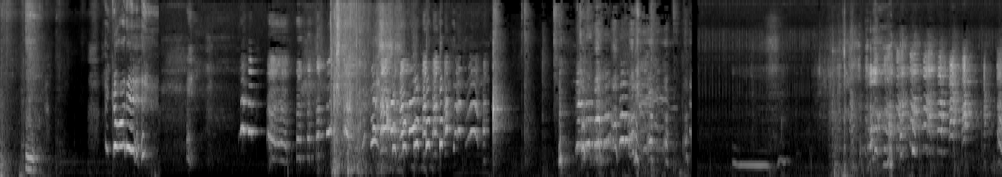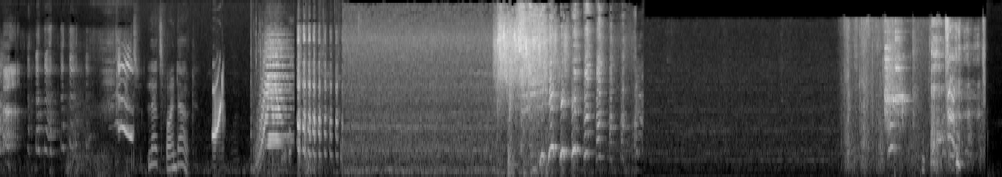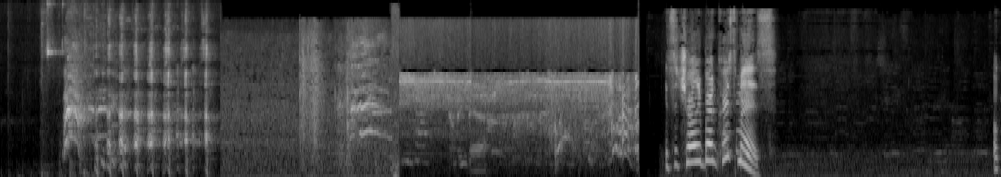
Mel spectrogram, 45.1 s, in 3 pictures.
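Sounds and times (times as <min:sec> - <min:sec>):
people laughing: 0:03.6 - 0:07.3, 0:08.4 - 0:10.4, 0:12.8 - 0:16.9, 0:19.5 - 0:20.2, 0:31.2 - 0:33.4, 0:38.9 - 0:39.7
person laughing: 0:19.4 - 0:20.2, 0:23.0 - 0:24.6, 0:28.8 - 0:29.8, 0:31.2 - 0:33.4.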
